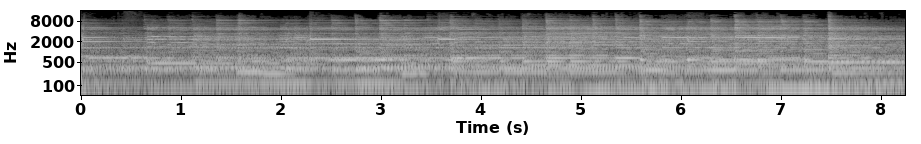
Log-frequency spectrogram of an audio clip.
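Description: Grand piano and electric guitar playing a slow, ambient jazz passage: many held notes ring over a steady low bass.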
